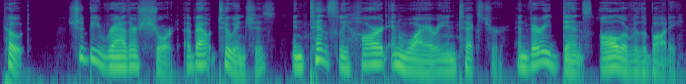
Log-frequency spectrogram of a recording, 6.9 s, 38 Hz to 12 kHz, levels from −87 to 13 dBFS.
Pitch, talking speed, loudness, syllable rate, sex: 110 Hz, 175 wpm, -21 LUFS, 5.2 syllables/s, male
